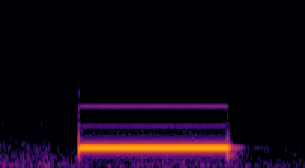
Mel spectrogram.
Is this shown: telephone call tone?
yes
